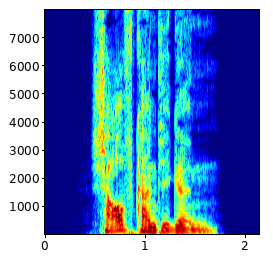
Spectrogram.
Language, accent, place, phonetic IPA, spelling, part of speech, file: German, Germany, Berlin, [ˈʃaʁfˌkantɪɡn̩], scharfkantigen, adjective, De-scharfkantigen.ogg
- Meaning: inflection of scharfkantig: 1. strong genitive masculine/neuter singular 2. weak/mixed genitive/dative all-gender singular 3. strong/weak/mixed accusative masculine singular 4. strong dative plural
